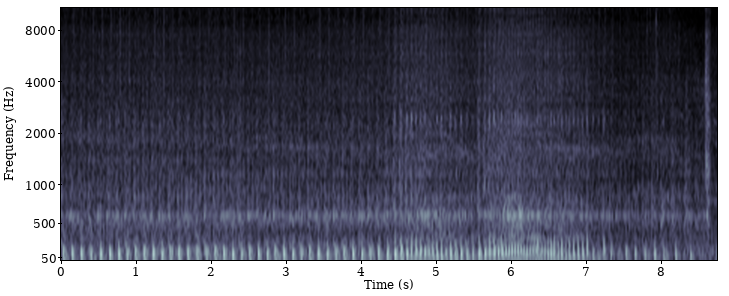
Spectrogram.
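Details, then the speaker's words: Royal Enfield Bullet 350 J-series single-cylinder, three services done and tappets already adjusted: steady thump near 170 beats a minute with a faint light tick on top; tappet noise from valvetrain, returns and grows louder when the engine is hot. "और यहां से जो टिक टिक आवाज आती है वो होती है हमारी टैपिड नॉइस की।"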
